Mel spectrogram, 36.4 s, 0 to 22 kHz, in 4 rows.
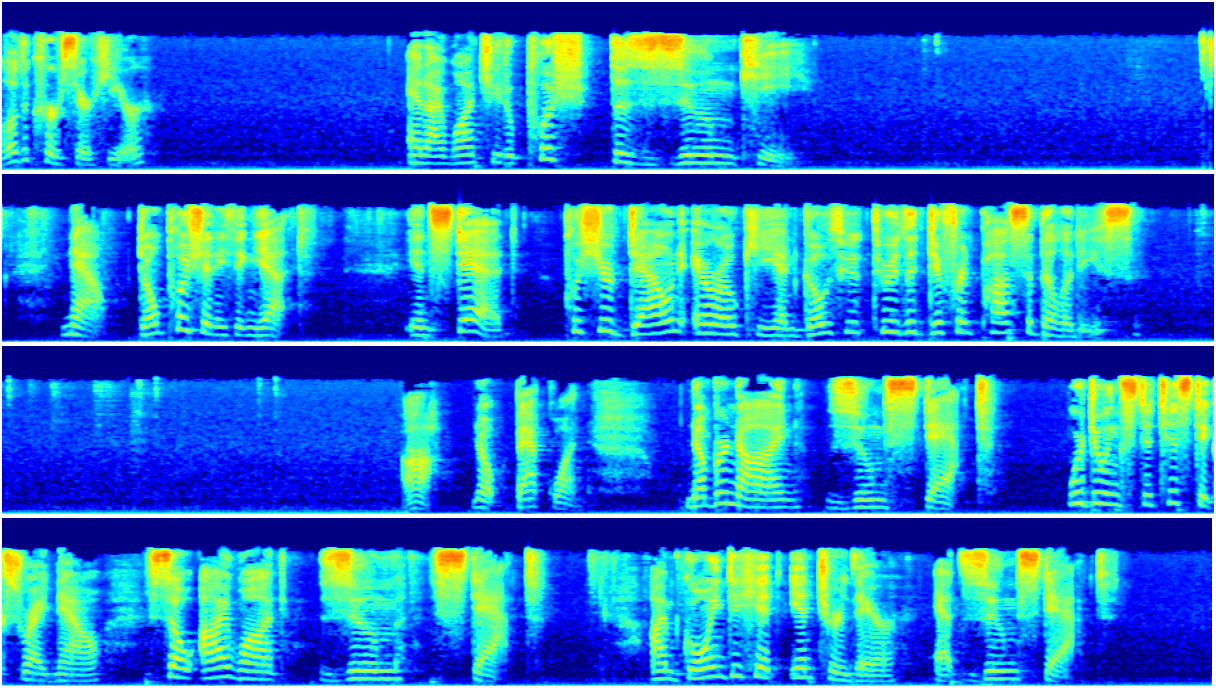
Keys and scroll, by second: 13.8 Down, 14.5 Down, 15.1 Down, 15.9 Down, 16.7 Down, 17.3 Down, 18.1 Down, 19.2 Down, 20.1 Down, 22.6 Up.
